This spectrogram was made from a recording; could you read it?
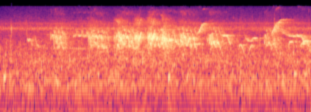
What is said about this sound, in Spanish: Si no captaste todas las voces de las aves, no te preocupes. Puede ser difícil al inicio, pero con práctica se vuelve más fácil.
